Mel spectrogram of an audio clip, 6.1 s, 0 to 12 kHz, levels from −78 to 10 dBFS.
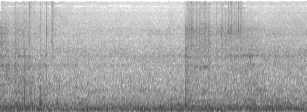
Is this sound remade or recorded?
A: remade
